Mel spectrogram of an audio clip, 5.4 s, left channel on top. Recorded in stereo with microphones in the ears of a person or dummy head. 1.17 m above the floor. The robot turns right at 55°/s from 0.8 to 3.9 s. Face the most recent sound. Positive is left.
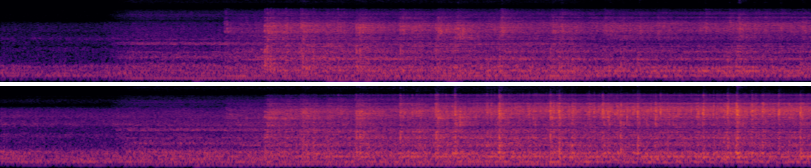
turn(degrees=-90)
